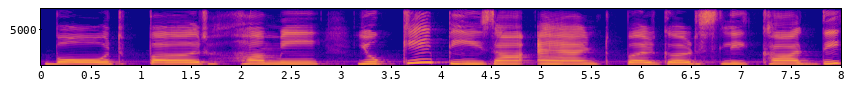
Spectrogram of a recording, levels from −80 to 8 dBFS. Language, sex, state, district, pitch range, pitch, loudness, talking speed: Hindi, female, Punjab, Fazilka, 235-250 Hz, 245 Hz, -17 LUFS, 65 wpm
